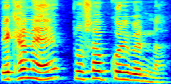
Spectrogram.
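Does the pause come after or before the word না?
after. The pause comes right after the word না. Urinating here is forbidden, with a fine. The speaker calls it right. "হালকা pause"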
